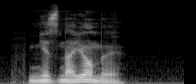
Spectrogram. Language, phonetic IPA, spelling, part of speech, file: Polish, [ˌɲɛznaˈjɔ̃mɨ], nieznajomy, adjective / noun, Pl-nieznajomy.ogg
